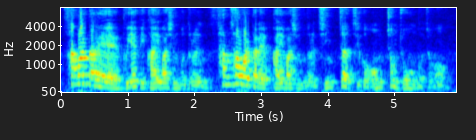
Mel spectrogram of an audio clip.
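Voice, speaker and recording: Chatty Korean man, lively pitch, echoey room. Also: fast. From Gwangju, South Korea. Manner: chatty, reads viewer chat aloud, laughs lightly. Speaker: stock investment streamer. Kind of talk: casual live-stream talk.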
